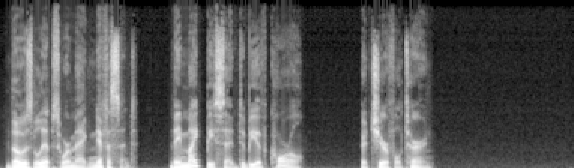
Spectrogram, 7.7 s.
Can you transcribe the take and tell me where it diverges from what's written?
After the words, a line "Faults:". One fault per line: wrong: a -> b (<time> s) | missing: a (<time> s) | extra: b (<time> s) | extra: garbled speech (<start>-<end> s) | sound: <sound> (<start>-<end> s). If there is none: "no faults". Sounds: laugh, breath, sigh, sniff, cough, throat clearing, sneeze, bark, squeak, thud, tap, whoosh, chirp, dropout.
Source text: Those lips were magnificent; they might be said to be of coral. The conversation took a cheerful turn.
Those lips were magnificent; they might be said to be of coral. A cheerful turn.
Faults:
missing: The conversation took (4.1 s)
